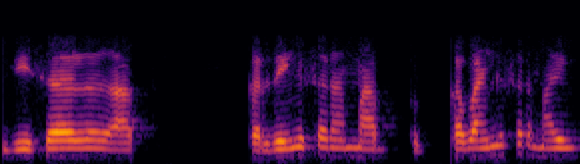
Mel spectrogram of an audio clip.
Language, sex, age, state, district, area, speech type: Hindi, male, 18-30, Rajasthan, Bharatpur, rural, conversation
